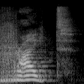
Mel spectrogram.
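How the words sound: The R is strongly rolled and exaggerated. The speaker calls it wrong. "We won't exaggerate. We won't say"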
